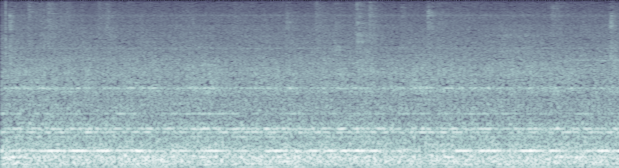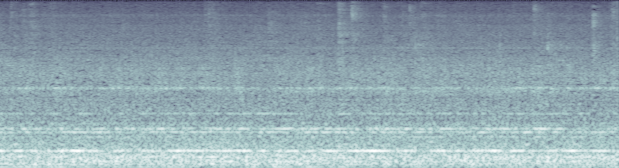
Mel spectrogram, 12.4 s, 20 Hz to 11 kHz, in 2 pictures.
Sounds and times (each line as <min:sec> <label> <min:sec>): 0:00.0 industrial refrigeration unit 0:12.3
